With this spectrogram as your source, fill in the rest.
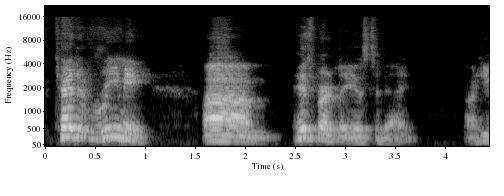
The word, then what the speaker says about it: Raimi: Ted Raimi. Yeah, I think that's how you say his name. Ted Raimi.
